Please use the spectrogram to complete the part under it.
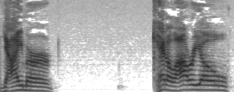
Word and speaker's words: Yimer Candelario: On a 104-mile-per-hour ground ball that collided painfully with Tiger third baseman, I don't even know how to say his name, Yimer Candelario.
